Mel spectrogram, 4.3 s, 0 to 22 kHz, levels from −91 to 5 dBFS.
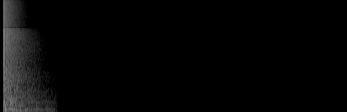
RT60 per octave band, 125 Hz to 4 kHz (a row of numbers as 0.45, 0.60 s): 1.4, 1.2, 1.2, 0.95, 0.85, 0.80 s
